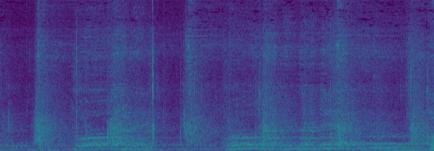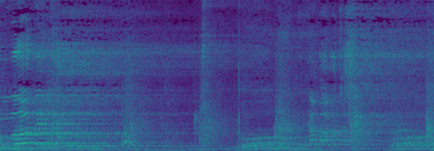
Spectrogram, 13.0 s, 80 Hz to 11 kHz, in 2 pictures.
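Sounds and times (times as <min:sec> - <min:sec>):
live band accompaniment: 0:00.0 - 0:13.0
several voices singing: 0:00.0 - 0:13.0.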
